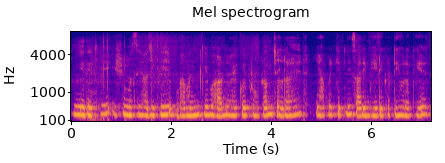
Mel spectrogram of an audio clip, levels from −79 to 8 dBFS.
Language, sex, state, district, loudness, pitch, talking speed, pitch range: Hindi, female, Bihar, Purnia, -16 LUFS, 220 Hz, 210 wpm, 210-230 Hz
